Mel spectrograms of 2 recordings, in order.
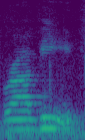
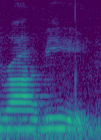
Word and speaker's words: Ravi: Mrs. Beam has been calling him Ravi, but when he introduced him earlier, I'm pretty sure he said his name was Ravi, with the accent on the second syllable.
